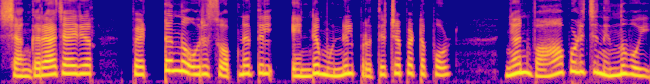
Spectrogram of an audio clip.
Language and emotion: Malayalam, surprised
